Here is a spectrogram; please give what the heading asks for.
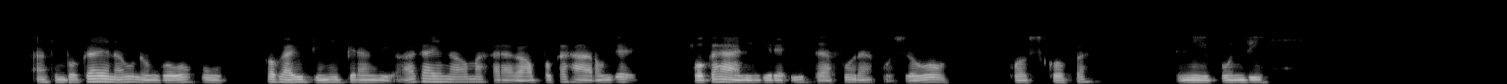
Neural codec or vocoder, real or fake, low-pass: codec, 24 kHz, 1.2 kbps, DualCodec; fake; 3.6 kHz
